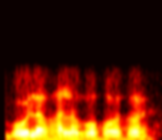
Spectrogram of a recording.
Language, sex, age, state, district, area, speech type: Assamese, male, 45-60, Assam, Sivasagar, rural, conversation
